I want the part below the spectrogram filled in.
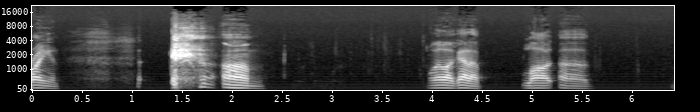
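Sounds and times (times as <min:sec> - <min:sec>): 
speech: 0:00.0 - 0:00.4, 0:01.0 - 0:02.4, 0:04.0 - 0:05.7
person coughing: 0:01.4 - 0:02.0
throat clearing: 0:01.4 - 0:02.0.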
